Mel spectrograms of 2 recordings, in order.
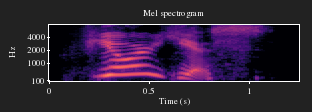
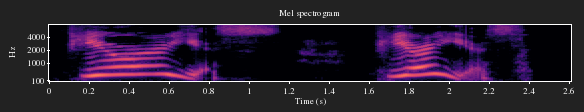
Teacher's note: the primary stress is on the first first syllable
